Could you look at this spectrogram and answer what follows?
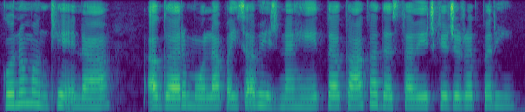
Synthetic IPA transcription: konoməŋkʰjela | ə̰ɡəɾmolapəjsabʱed͡ʒnaɦet̪əkakad̪əst̪aʋed͡ʒked͡ʑəɾət̪̚pəɾĩː

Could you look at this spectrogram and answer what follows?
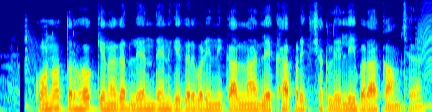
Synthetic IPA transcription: konot̪əɾɦokːenəɡəd̪lend̪enkeɡəɾbəɽinikalnalekʰapəɾikt͡ʃʰəklelibəɽakamt͡ʃʰɛ

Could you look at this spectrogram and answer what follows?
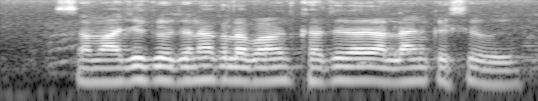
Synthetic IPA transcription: səmaːd͡ʒɪkjoːd͡ʒnaklabʱaʋɪt̪kʰat̪iɾaəlaɪnkəɪseɦoi

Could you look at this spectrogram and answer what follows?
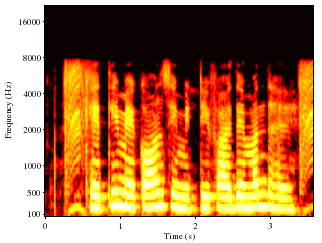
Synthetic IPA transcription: kʰeːt̪imẽkɔːnsimɪʈːifaːɪd̪emə̃nd̪ɦɛː

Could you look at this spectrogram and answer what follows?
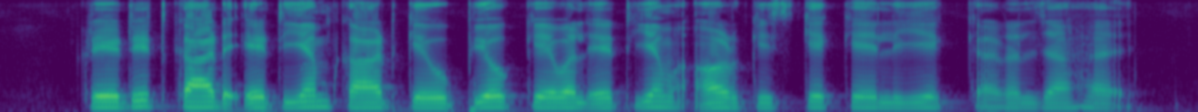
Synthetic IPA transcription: kɾeːɖɪʈkaːɾɖeːʈijəmkaːɾɖkeʊpjoːɡ̚keːwəleːʈijəmɔ̰ːɾkɪskekeliekə̰ɾəld͡ʒaːɦɛ̰ː

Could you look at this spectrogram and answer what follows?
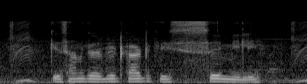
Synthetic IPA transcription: kɪsaːnkeɖeʈkaːɾʈkisemɪliː

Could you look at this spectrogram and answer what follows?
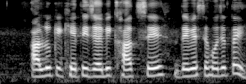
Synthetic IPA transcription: aːlukekʰeːt̪id͡ʒəːbʱikʰaːt̪sed̪eːbeseɦod͡ʒat̪əi

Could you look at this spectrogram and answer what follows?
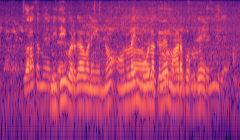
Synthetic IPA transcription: nid̪iʋɐɾɡaːʋɐɳɛjɐnːuʔaːnlɐjnmuːlɐkɐʋe̞ːmaːɽɐbɐɦud̪e̞

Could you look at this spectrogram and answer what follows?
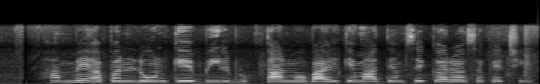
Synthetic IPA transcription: hɐmːẽʔɐpənloːnkebiːlbʱʊkt̪aːnmoːbaːɪlkemaːd̪ʱjəmsekɐɾəsɐket͡ʃʰiː

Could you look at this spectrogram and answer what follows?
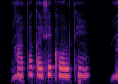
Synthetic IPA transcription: kʰaːt̪ãkəisekʰoːlt̪ẽː

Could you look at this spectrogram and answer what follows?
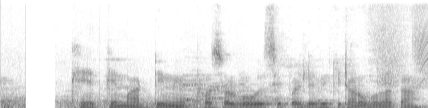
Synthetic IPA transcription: kʰeːt̪kemaːʈːimẽpʰəsəlbəɦʊt̪sepəɦɪlebʱikɪʈaːɽũɦolakaː

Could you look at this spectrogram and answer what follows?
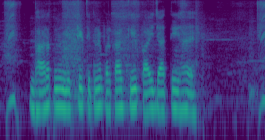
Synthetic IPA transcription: bʱaːɾət̪mẽmɪʈʰːikɪt̪nepɾɐkaːɾkipaːid͡ʒaːt̪iɦɛː

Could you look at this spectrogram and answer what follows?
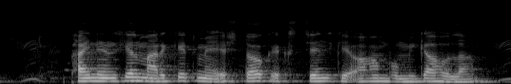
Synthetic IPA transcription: pʰaɪnensijəlmaɾkeʈmeesʈɔkekst͡ʃẽnd͡ʒkeʔə̰ɦəmbʱumikaɦola

